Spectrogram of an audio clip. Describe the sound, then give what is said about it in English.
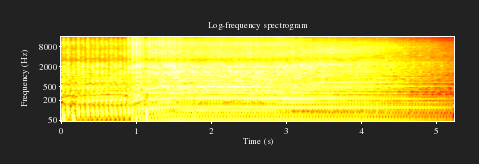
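A riding lawnmower engine runs loud, chugging in quick rhythmic pulses before settling into a steady, rough roar that eases slightly toward the end. No one speaks. “Well, it's been an enjoyable field day here, and I've had fun operating this old rig off a lawnmower.”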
